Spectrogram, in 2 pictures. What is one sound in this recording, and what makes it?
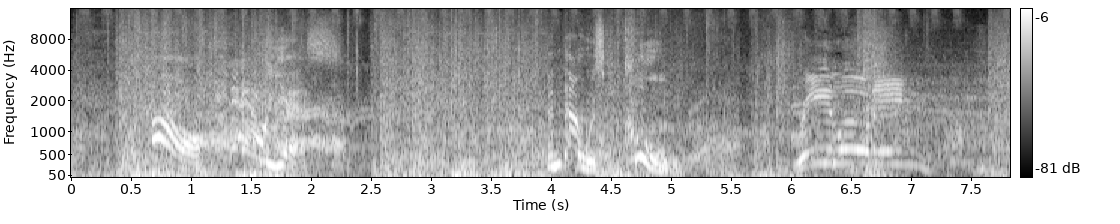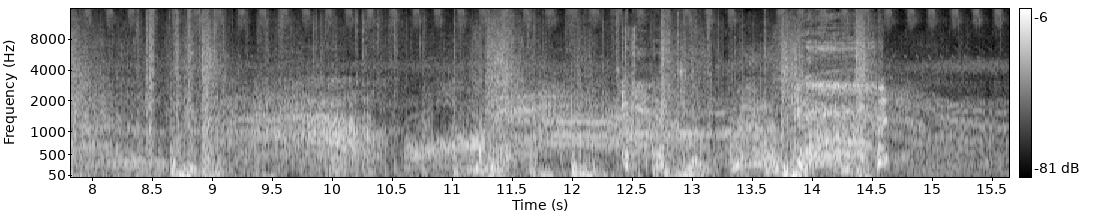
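A blade swishes and thuds into bodies again and again.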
